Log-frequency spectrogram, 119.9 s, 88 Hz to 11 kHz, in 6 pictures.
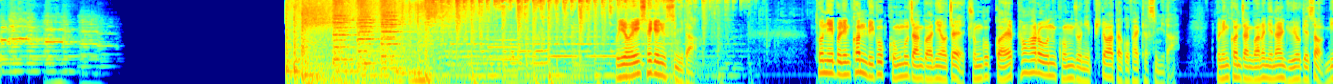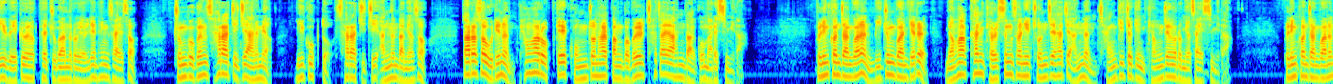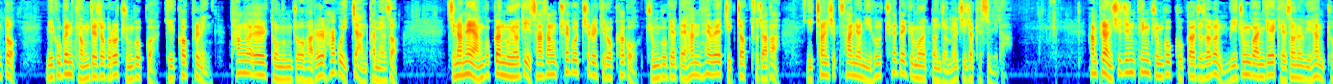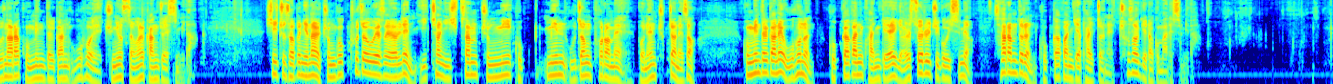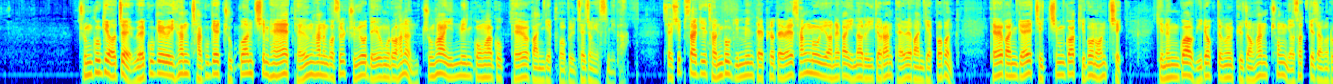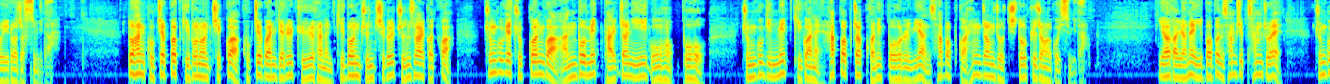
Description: VOA 한국어 간판 뉴스 프로그램 '뉴스 투데이', 2023년 6월 29일 2부 방송입니다. 커트 캠벨 백악관 국가안보회의(NSC) 인도태평양 조정관은 미한일 정상회담에서 3국 협력 가능 방안을 모색할 것이라고 말했습니다. 북한은 인신매매를 정부 정책으로 삼고 있는 최악의 인신매매 국가라고 국무부 고위관리가 지적했습니다. 토니 블링컨 미 국무장관은 중국과 평화적 공존 방안을 모색해야 한다며, 이를 위해 동맹·파트너와 협력을 강화하고 있다고 밝혔습니다.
